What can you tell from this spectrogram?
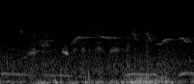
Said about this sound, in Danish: Går over broen til den lidt plørede jordsti nede ved søen. Her er der andre fugle, der synger. Kan du høre det?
